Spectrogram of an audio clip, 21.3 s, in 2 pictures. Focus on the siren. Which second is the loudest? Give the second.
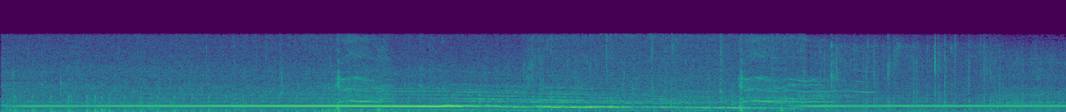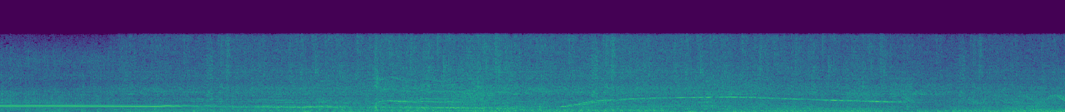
4 s.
